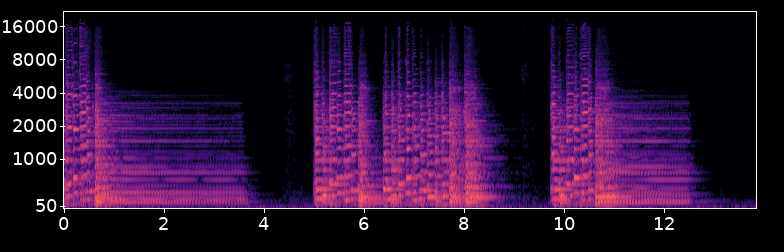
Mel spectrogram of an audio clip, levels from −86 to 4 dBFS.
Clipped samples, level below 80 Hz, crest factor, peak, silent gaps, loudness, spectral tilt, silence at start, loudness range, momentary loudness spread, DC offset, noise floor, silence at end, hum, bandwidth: under 0.1%; -52 dBFS; 20 dB; -12 dBFS; none; -30 LUFS; -5.5 dB/octave; 0 s; 12 LU; 18 LU; under 0.1%; -66 dBFS; 1.3 s; none; 18 kHz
